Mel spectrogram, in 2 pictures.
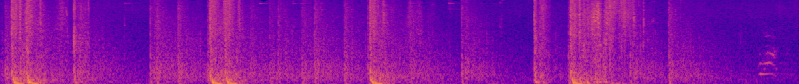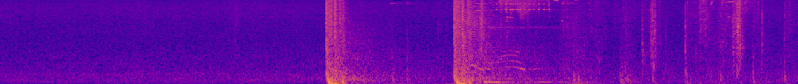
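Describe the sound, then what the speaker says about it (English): Binary-trigger rifle in The Division firing in short, sharp bursts, each trigger pull and release giving a paired crack. The shots come in clusters, separated by a long quiet stretch of several seconds, with a distant gunfire echo in the game. "Binary trigger means one fire on pull, one fire on release"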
